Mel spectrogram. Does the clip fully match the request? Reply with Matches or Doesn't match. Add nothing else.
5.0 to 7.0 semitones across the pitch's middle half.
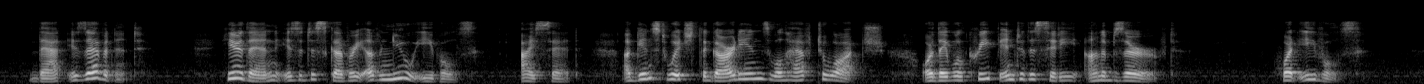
Matches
